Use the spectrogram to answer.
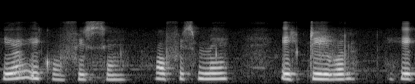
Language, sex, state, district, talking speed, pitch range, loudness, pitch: Hindi, female, Punjab, Pathankot, 130 wpm, 240-255 Hz, -17 LUFS, 250 Hz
